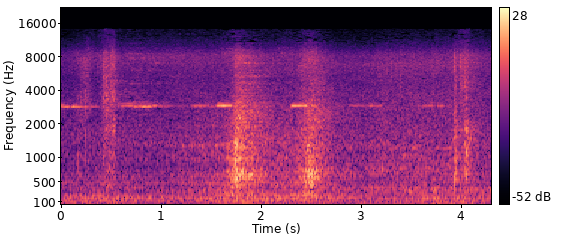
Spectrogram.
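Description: A vehicle's reversing alarm beeping in a high tone, with two short rushes of hiss near the middle.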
